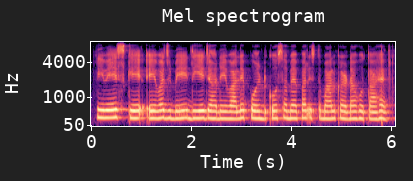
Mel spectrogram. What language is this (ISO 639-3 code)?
hin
